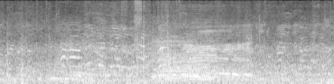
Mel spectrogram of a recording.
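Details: Bulls for sale at Ambari cattle market, Parbatipur, Dinajpur, a market held on Fridays and Mondays. A long, wavering moo rises and falls midway through steady crowd chatter, with traders talking and bargaining throughout.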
